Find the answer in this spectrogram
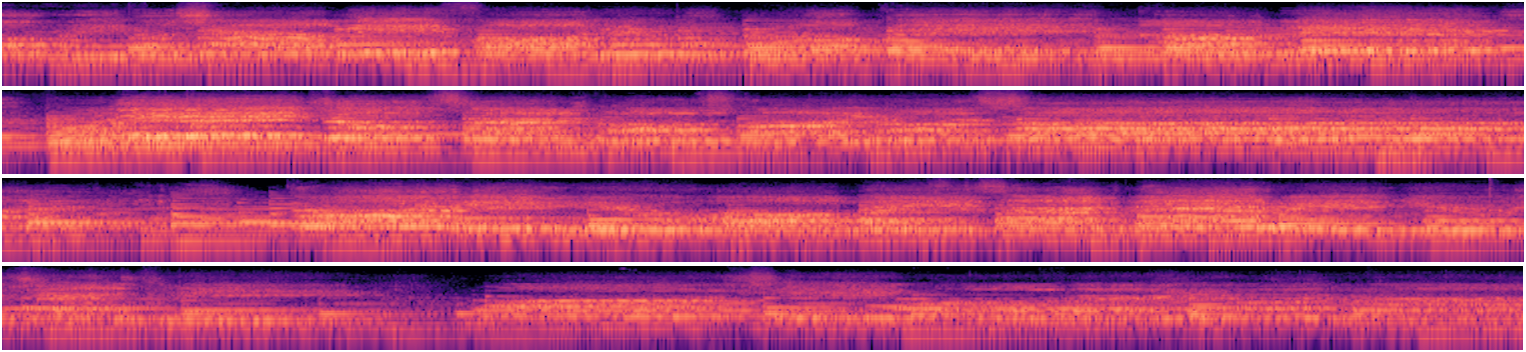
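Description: Church choir singing a hymn, with a brief break between phrases near the end.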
